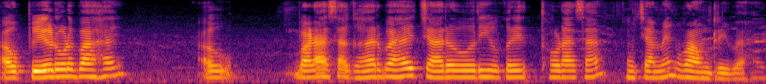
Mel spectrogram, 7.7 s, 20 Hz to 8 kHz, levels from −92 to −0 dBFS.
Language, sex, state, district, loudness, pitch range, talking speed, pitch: Bhojpuri, female, Uttar Pradesh, Ghazipur, -18 LUFS, 180-205 Hz, 155 wpm, 190 Hz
